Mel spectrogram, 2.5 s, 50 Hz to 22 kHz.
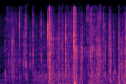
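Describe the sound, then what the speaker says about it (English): Plastic packaging of an Atibal E2 red dot sight crinkles and crackles up close in irregular bursts, with a couple of sharper crunches as it is handled. "So we can go ahead and take this out of the package."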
